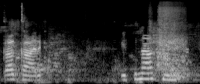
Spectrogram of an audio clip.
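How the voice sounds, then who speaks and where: A woman's voice: fairly high pitch, fairly even intonation. A woman giving a formal vote of thanks at an online meeting, her words dropping out over a crackling, choppy connection. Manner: halting, words dropping out mid-sentence. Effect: choppy, crackling online audio that keeps cutting out. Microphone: online call connection over wifi. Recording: noisy, breaking-up call audio.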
